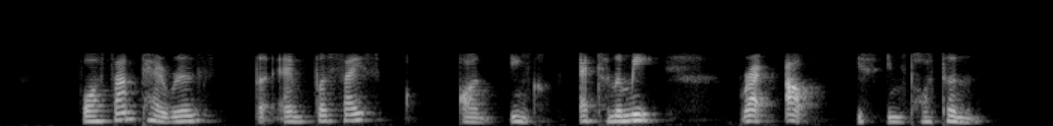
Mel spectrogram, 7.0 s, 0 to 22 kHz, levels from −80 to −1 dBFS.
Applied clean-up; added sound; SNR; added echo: neural mask model DeepFilterNet 3.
